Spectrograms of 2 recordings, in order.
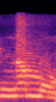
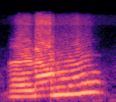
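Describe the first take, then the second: First: "नमो" with a plain dental n; tongue forward on the teeth for the n of "नमो"; common pronunciation. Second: "णमो" with a retroflex ṇ at the start; correct pronunciation. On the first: Teacher shows the everyday form, "नमो" with plain dental n. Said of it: "हम लोग प्रचलित नमो बोलते हैं". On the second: Teacher shows the correct mantra word, "णमो" with retroflex ṇ. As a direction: curl the tongue back for the first sound of "णमो". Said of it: "सही उच्चारण णमो है". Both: Shown as a demonstration.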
